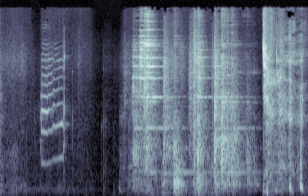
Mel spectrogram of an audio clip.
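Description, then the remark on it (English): A cat gives a brief chirping trill, then a run of loud, drawn-out meows, three or four in quick succession, with no talking over them. “Speaking of cats, hold on. Oh, come here, you fat angel. Why don't you say something?”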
